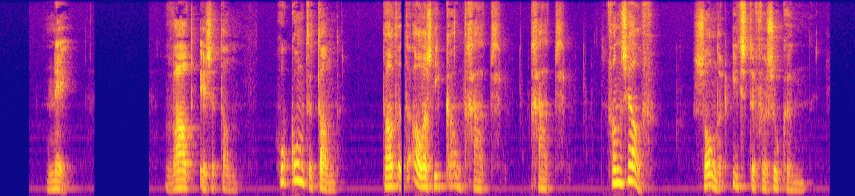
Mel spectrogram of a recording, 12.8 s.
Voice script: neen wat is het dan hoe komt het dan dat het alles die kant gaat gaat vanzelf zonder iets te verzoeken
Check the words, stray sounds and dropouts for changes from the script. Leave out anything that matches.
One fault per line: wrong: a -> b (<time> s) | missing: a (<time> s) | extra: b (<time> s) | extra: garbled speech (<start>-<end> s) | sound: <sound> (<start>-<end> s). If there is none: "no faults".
sound: dropout (6.0-6.1 s)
